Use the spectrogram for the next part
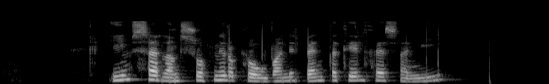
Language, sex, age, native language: Icelandic, female, 60-69, Icelandic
